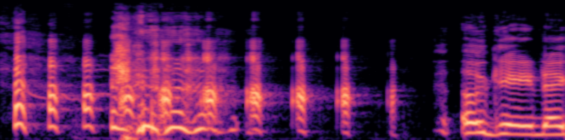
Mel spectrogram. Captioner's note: laughs; chuckles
